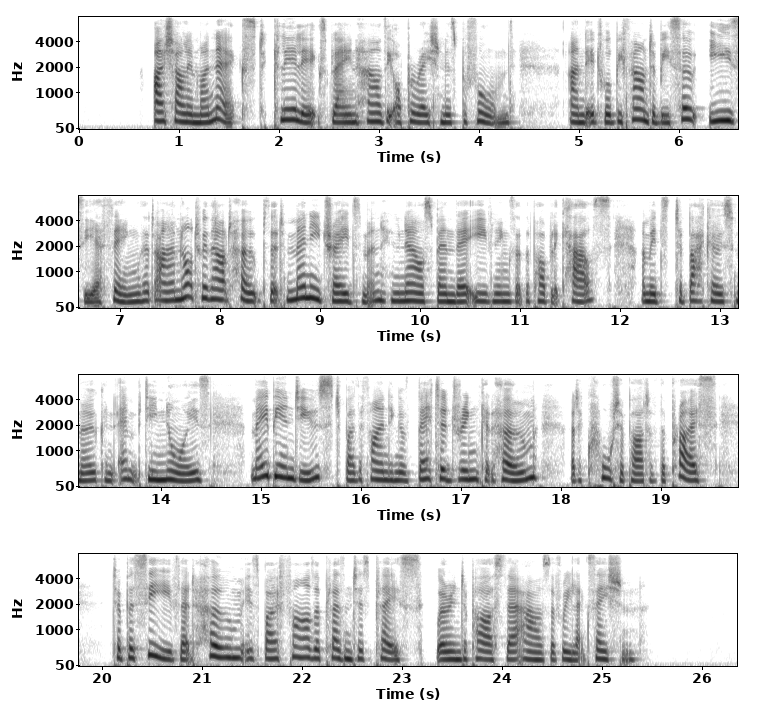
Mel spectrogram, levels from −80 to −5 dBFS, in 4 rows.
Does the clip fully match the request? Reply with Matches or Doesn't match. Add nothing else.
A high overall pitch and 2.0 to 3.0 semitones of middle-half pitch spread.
Matches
